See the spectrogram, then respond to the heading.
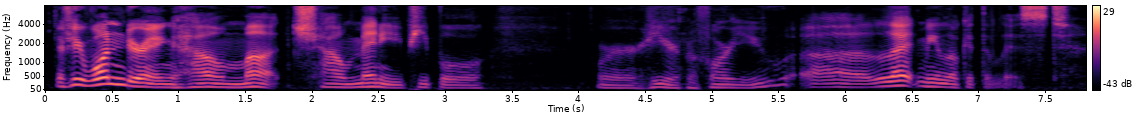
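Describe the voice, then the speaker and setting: In an ASMR roleplay, a man plays a psychotic vampire doctor who is condescending and playful toward a captive, speaking in a mock-polite, hesitant, musing way. His mid-range voice is darkish in tone, with no echo.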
